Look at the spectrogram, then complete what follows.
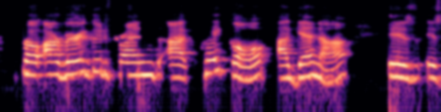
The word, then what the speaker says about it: Keiko Agena: So our very good friend Keiko Agena is pronounced Keiko Agena.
